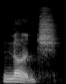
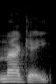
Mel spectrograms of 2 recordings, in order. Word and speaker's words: Nagy: But I have it on good authority that it's like Nudge. That's how you're supposed to pronounce it. Nagy. Yeah, it's not Nagy, but he's good, apparently.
